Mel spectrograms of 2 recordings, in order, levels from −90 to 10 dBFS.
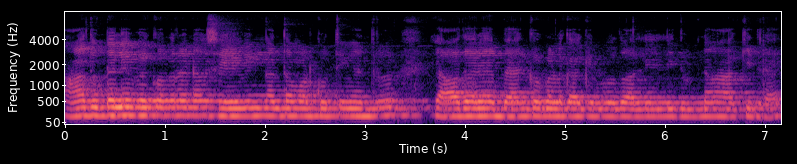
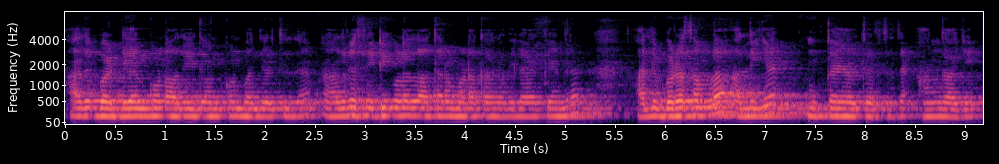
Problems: none marked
